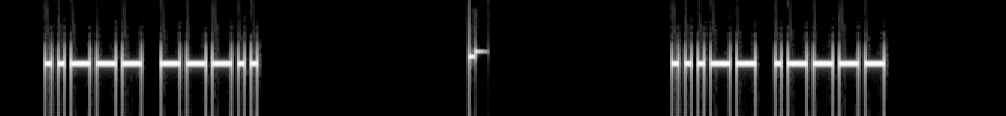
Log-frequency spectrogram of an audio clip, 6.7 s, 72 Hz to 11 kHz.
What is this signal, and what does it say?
Morse code, heard as a keyed tone, about 28 wpm, 700 Hz. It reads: 28 31
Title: Numbers - 2-Digit 28wpm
